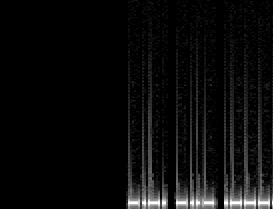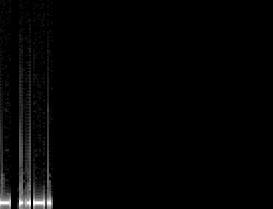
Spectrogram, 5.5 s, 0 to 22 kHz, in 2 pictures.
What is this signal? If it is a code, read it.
Morse code, heard as a keyed tone, about 36 wpm, 690 Hz. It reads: CX1F
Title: DXCC-100 Call Signs - 4 Characters - 35wpm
